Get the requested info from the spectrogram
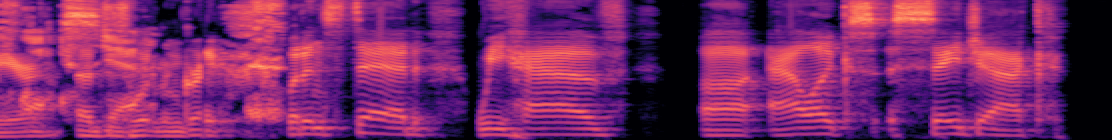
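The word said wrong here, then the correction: Čejka: I'm saying his name wrong. I can never say anyone's name right on this podcast, Alex. Say it for me because I just can't do it right. – Alex Chica.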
